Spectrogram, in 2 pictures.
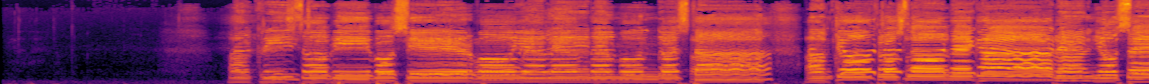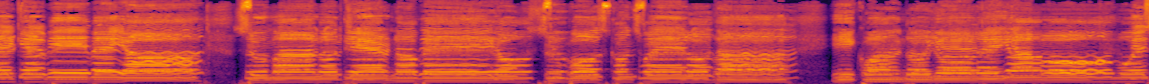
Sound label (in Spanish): AL CRISTO VIVO SIRVO, himnos a capella; cantos del camino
